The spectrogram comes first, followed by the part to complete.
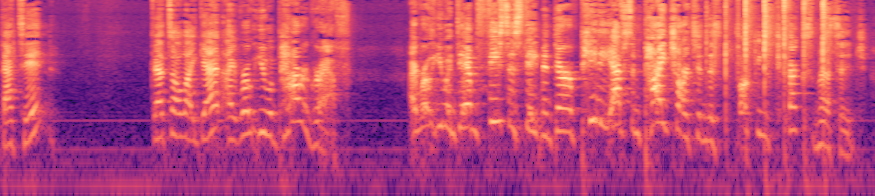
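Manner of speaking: exasperated comic rant, building; indignant outburst. Retold or imitated. Wife outraged by husband's short text, indignant and building. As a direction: climb from disbelief to high-pitched outrage.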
